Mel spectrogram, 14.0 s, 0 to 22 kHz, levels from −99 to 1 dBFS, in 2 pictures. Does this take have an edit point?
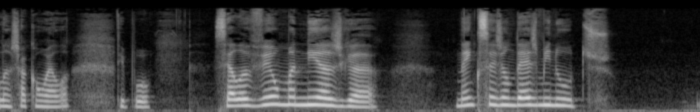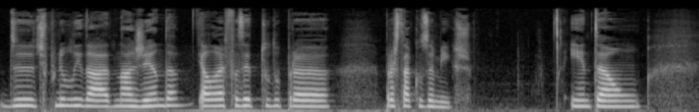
yes; 1 cut; at 1.1 s

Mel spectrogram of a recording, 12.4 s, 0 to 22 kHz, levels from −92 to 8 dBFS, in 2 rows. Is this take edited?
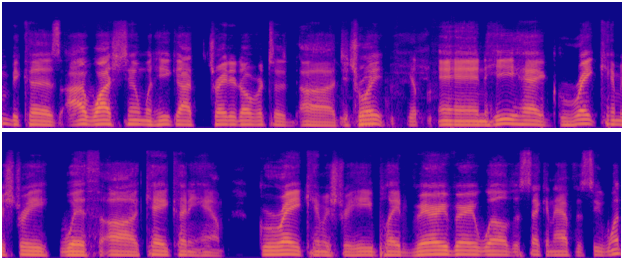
no; 0 cuts

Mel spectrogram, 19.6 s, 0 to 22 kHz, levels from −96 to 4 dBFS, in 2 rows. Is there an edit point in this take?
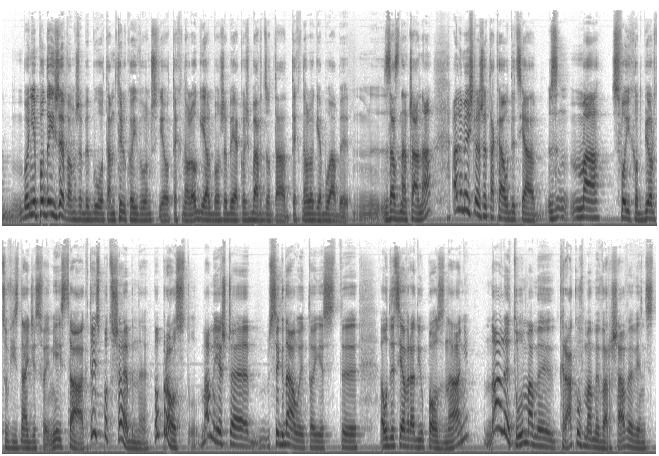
yes; 1 cut; at 10.8 s

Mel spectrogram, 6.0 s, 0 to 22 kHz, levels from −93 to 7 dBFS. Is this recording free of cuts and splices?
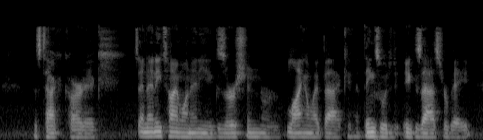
no; 1 cut; at 1.7 s

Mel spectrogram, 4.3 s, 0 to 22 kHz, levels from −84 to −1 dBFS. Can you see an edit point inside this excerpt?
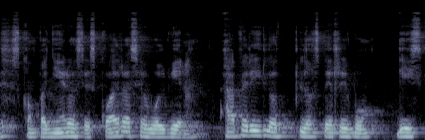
yes; 1 cut; at 2.1 s

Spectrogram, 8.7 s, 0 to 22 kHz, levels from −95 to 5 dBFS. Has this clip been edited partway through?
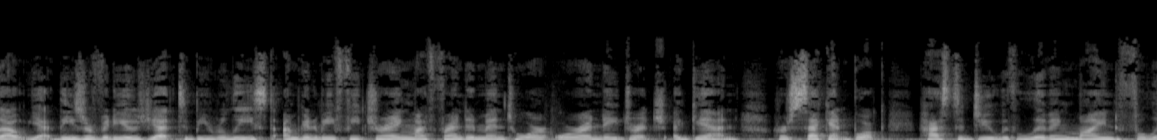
no; 0 cuts

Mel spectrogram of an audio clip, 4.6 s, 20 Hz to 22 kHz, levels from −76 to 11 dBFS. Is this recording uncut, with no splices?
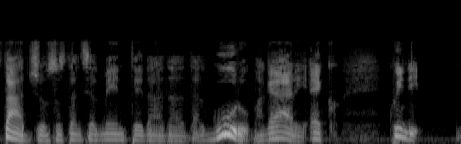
yes; 0 cuts

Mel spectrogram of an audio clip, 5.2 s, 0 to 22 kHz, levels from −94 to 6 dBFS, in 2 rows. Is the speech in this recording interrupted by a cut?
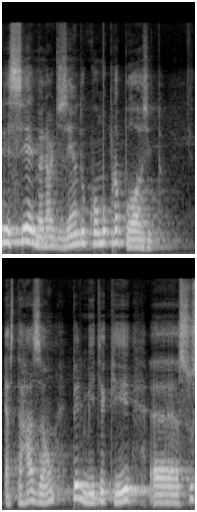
no; 0 cuts

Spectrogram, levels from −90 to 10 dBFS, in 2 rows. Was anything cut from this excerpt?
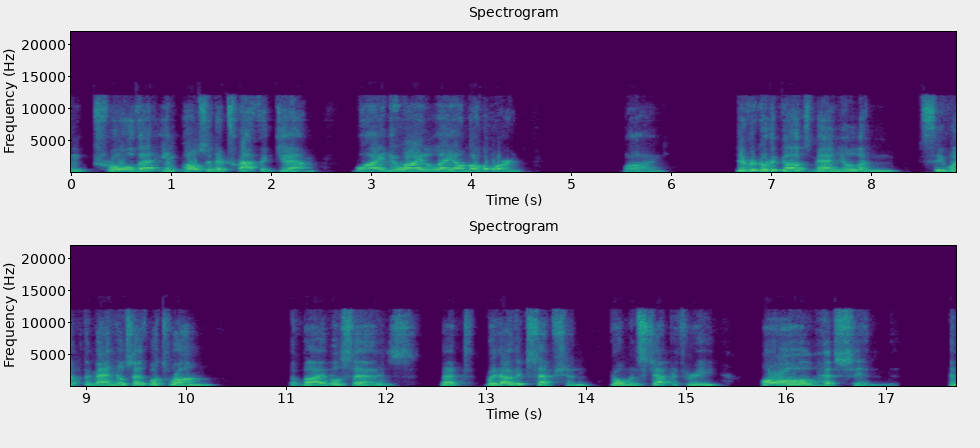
no; 0 cuts

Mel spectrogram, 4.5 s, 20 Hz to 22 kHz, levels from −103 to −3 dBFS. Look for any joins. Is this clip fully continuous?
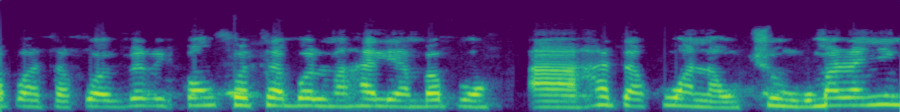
yes; 0 cuts

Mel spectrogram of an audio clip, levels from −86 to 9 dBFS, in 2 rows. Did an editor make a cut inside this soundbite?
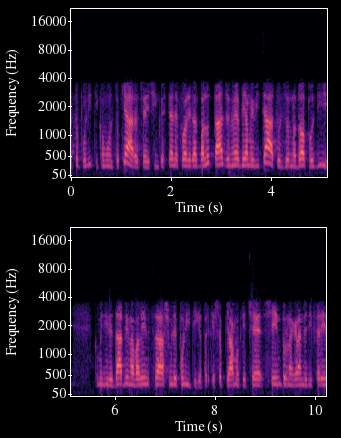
no; 0 cuts

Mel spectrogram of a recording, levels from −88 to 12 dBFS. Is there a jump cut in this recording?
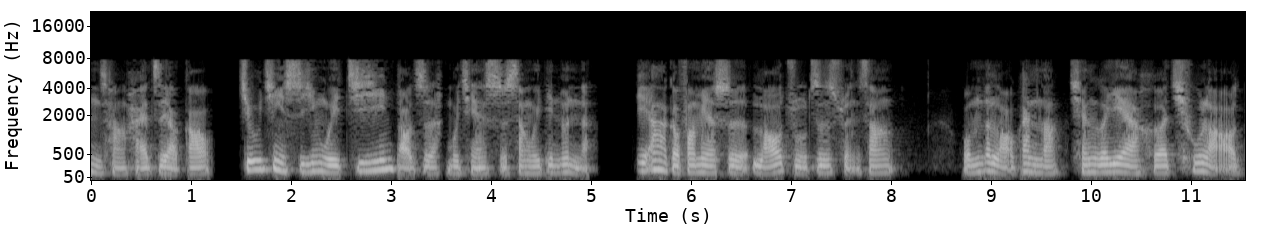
yes; 2 cuts; at 3.5 s, 9.7 s

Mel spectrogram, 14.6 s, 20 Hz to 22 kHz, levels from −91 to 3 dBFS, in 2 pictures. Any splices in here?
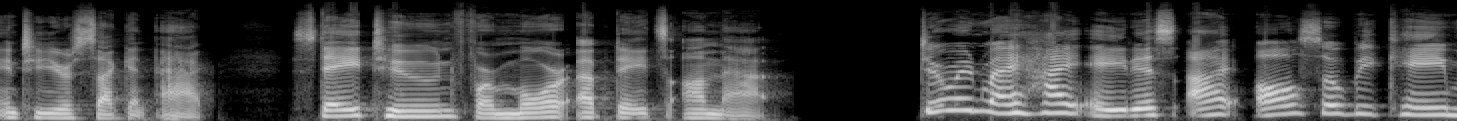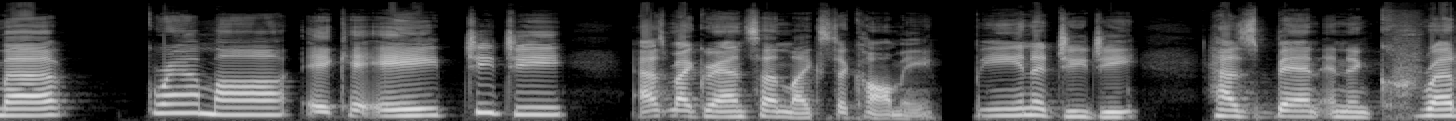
no; 0 cuts

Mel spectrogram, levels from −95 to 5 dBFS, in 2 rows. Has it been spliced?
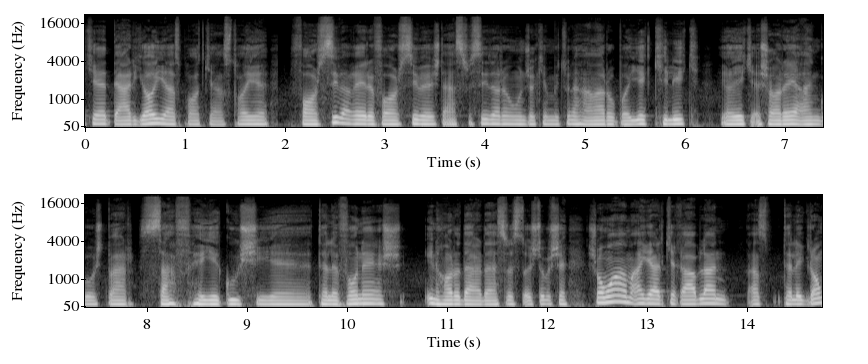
yes; 2 cuts; at 1.9 s, 6.2 s

